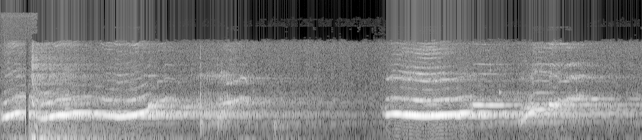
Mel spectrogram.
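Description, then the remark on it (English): Humpback whale song: long, wavering tonal moans rich in overtones, rising and falling in pitch, with a quieter stretch before a second strong call swells up. No voices. “This is the call or the song of the humpback whale.”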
